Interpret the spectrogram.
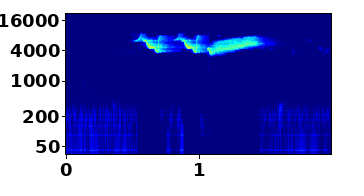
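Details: High-pitched Eastern crowned warbler song: two slurred descending notes followed by a drawn-out buzzy rising phrase, about one second long, in silence otherwise.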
